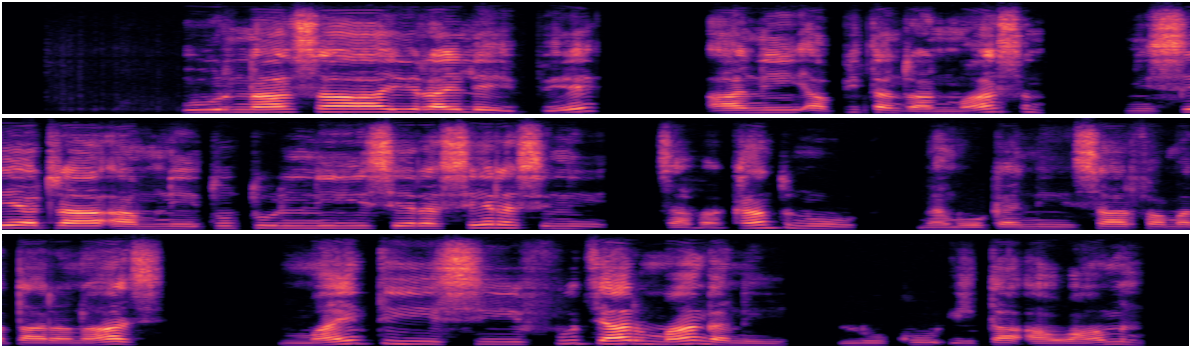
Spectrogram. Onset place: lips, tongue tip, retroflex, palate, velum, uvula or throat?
tongue tip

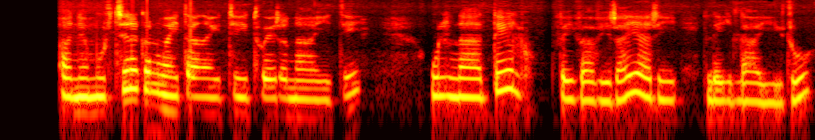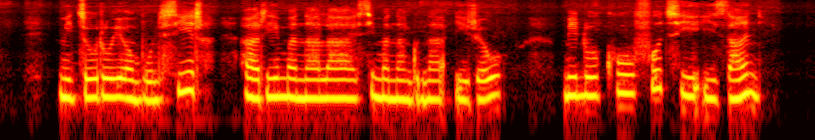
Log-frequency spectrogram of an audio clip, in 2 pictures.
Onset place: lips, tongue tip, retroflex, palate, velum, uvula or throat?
tongue tip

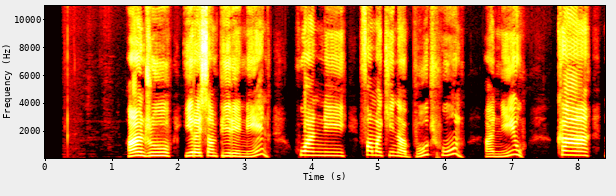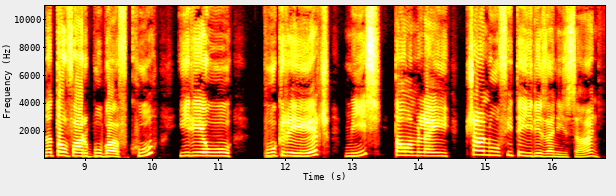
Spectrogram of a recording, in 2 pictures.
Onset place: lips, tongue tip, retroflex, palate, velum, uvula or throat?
retroflex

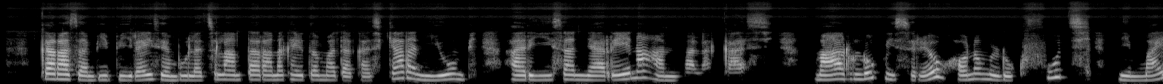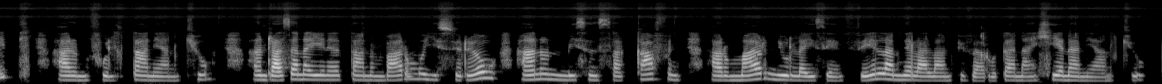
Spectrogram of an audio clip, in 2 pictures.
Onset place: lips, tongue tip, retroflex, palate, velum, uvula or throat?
velum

